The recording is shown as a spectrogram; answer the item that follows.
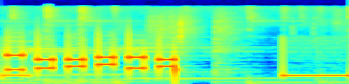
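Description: Touch-tone telephone number being dialed: six short, evenly spaced two-note beeps in a quick run, then a brief pause and a steady single call tone that holds to the end.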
